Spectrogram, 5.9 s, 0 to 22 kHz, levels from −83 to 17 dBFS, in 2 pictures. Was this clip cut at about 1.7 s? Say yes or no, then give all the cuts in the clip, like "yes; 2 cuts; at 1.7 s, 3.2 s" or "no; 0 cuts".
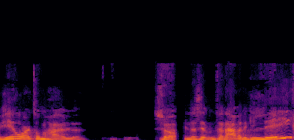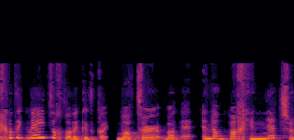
yes; 2 cuts; at 1.7 s, 4.0 s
